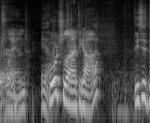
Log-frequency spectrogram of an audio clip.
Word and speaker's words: Goochland: It sits undisturbed on a bluff overlooking the James River, about 15 miles west of Richmond, in Goochland County. – It's Goochland. – Yeah. – It's pronounced Goochland.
